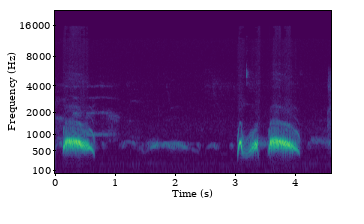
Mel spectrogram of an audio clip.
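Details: Spotted dove cooing used to stimulate doves in training, featuring cock and hen birds. A long, hollow coo fades into quiet murmuring, then a quick rising double note leads into another drawn-out mellow coo.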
